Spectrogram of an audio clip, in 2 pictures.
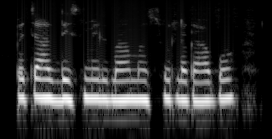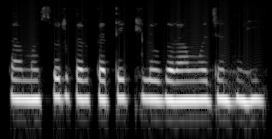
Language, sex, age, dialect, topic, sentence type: Chhattisgarhi, female, 31-35, Northern/Bhandar, agriculture, question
